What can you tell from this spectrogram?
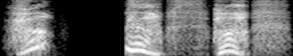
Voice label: Horse Dismount Adult, Dialog; Duviri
